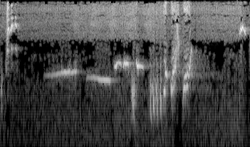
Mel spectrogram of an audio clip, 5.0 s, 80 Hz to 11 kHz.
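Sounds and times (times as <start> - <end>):
wild forest-dwelling white-rumped shama whistled song: 0.2 - 3.8.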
